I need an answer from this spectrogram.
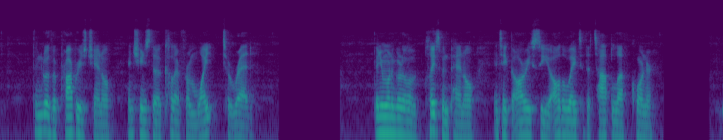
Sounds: speech

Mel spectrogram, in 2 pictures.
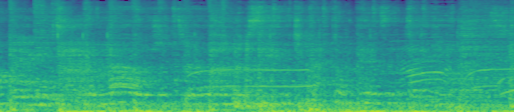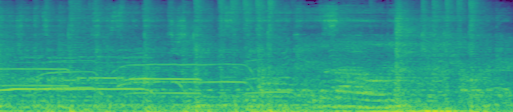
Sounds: music

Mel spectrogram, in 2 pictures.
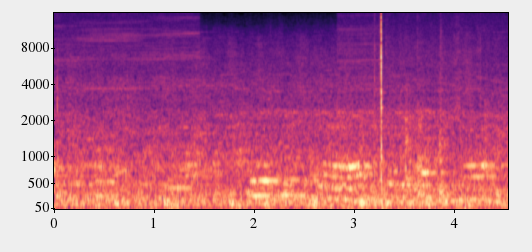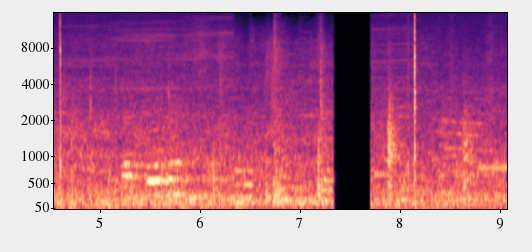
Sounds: speech

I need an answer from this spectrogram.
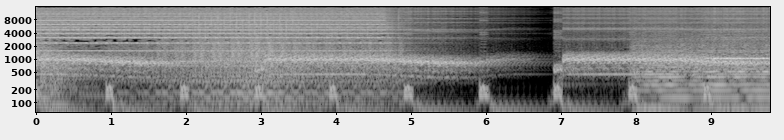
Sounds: scary music
music

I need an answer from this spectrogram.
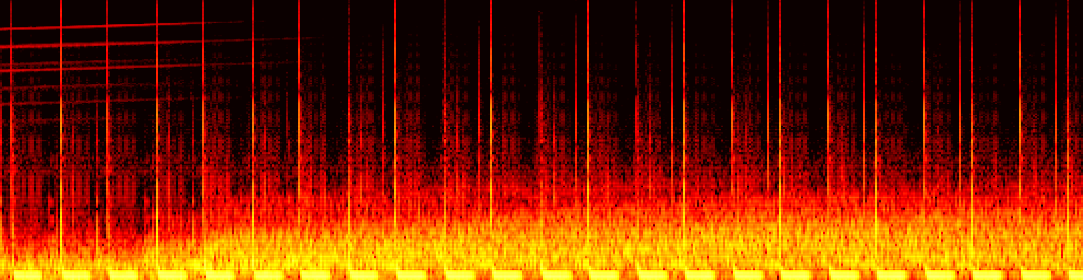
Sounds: trance music
techno
music
house music
electronic music

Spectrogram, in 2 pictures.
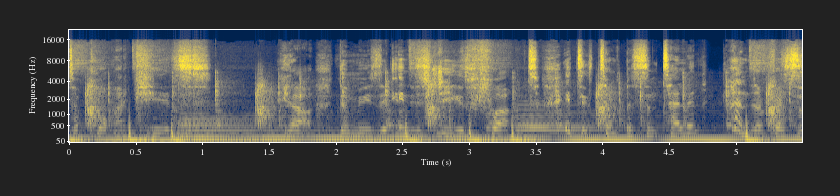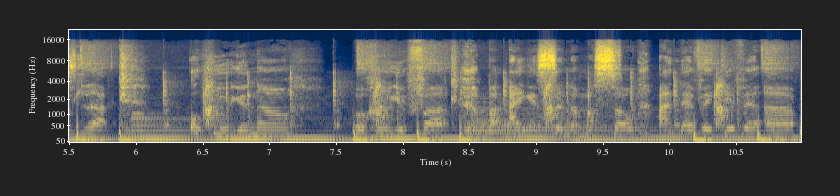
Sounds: music

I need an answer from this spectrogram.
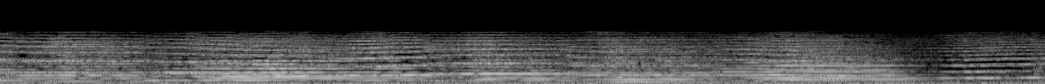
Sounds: opera
music

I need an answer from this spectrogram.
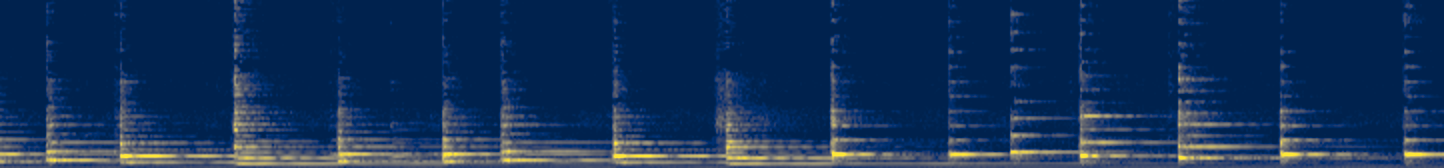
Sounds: playing zither

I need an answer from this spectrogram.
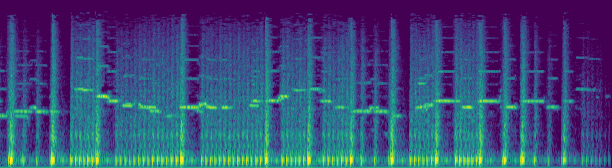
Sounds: music

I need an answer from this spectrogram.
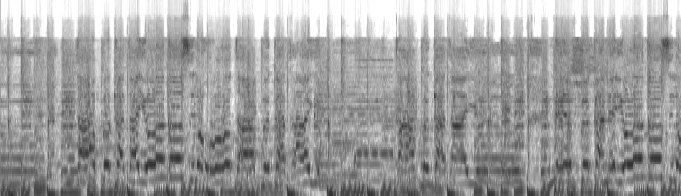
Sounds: music of africa
music

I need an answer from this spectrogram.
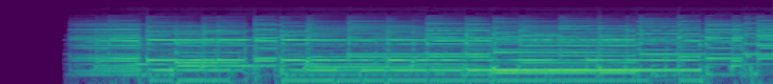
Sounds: music
musical instrument
inside a small room
plucked string instrument
tapping (guitar technique)
steel guitar

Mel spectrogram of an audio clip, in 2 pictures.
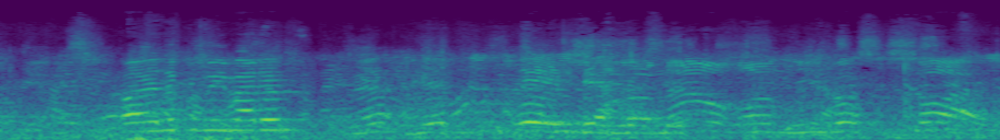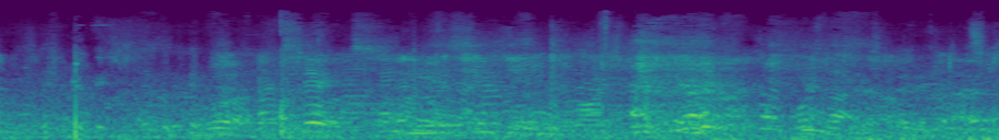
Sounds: speech

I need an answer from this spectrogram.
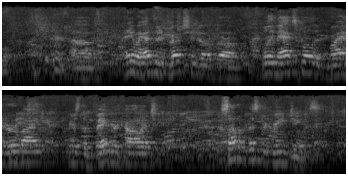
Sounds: man speaking

